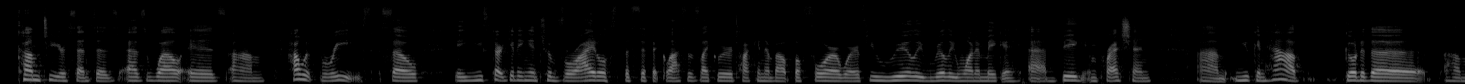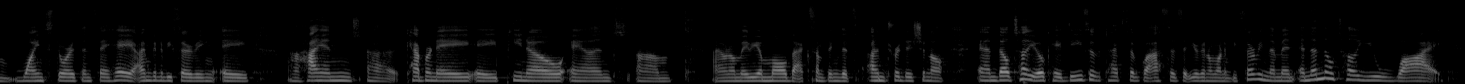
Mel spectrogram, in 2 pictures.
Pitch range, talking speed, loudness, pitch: 160-185 Hz, 205 wpm, -43 LUFS, 170 Hz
